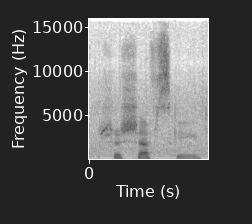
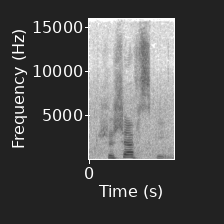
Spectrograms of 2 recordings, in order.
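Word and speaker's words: Krzyzewski: Mike uh Zooski, whose name is pronounced Shashevski. Shashevski.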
